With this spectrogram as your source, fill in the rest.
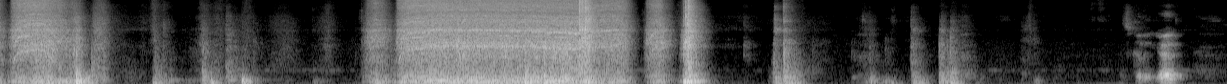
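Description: A power drill runs in short bursts and one long, loud stretch while a Triton wood rack is fixed to a workshop wall, with some speech-like sounds and knocks between the bursts.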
